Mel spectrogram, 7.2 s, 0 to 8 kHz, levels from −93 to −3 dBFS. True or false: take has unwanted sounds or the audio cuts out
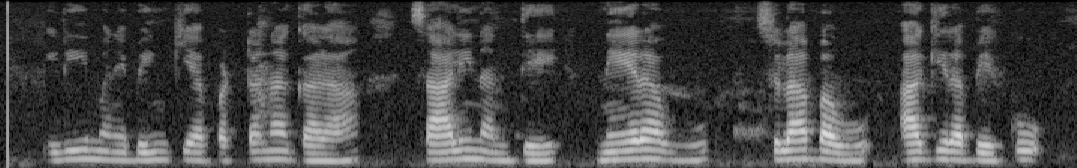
false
